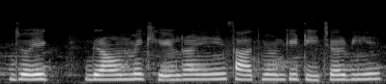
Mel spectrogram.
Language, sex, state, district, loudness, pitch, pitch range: Hindi, female, Madhya Pradesh, Bhopal, -15 LUFS, 230 Hz, 225-240 Hz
